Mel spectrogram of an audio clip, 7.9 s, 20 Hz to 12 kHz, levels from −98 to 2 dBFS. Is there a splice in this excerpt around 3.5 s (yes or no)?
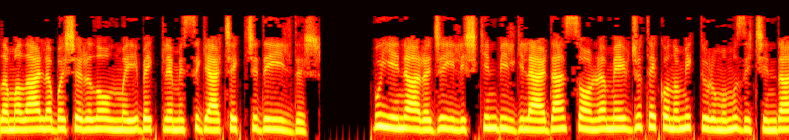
yes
